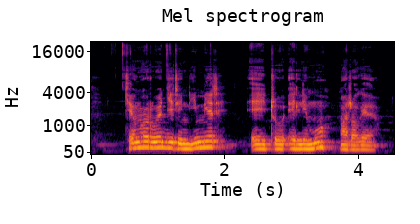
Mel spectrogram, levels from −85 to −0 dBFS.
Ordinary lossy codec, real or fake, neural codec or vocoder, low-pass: none; real; none; none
